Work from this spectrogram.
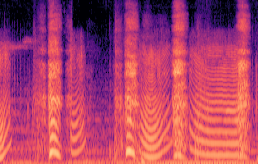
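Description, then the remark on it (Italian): A man, a drug addict defecating behind a scooter, lets out a series of strained, wavering groans and grunts, his voice rising and falling as if straining hard, with brief pauses between efforts. “Il tossico no, no. sta cagando dietro il tuo scooter.”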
